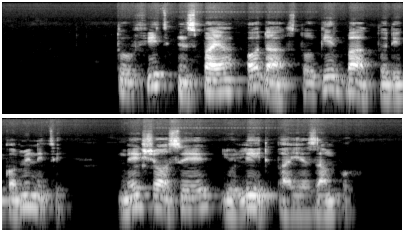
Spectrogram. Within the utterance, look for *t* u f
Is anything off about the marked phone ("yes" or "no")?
no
